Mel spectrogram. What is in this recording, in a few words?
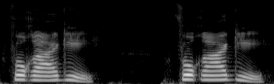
"fokake", muscogee; A Dictionary of Creek/Muskogee; SIL International; Onvkv Ohhvyayices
